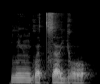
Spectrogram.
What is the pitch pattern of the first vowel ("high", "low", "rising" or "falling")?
high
